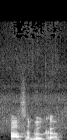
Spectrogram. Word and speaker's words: ossobuco: Hasta the Boco. How you say it again? – Ossobuco. – Ossobuco.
